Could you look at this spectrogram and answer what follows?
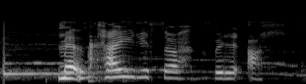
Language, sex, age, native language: Icelandic, male, 9, Icelandic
